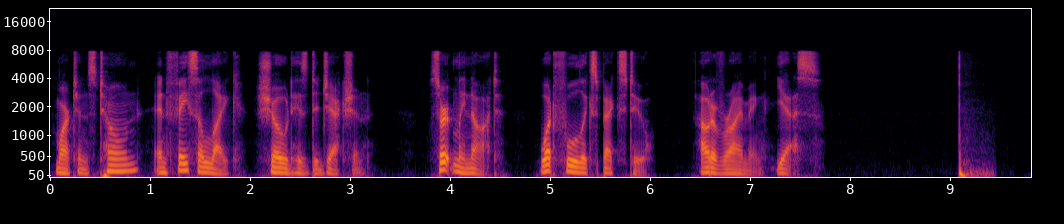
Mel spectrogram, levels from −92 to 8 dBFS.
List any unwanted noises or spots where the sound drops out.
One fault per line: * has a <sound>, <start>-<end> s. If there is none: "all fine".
* has a thud, 9.1-9.5 s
